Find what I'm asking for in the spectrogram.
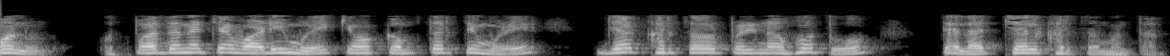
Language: Marathi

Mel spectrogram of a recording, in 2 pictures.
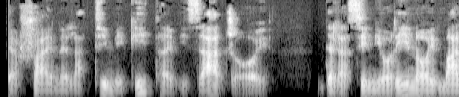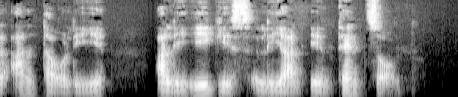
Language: Esperanto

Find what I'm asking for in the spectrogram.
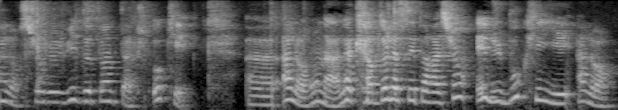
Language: French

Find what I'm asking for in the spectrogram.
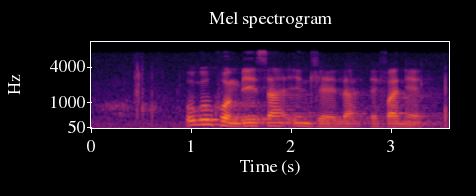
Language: Zulu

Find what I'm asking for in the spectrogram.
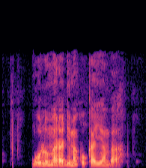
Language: Taita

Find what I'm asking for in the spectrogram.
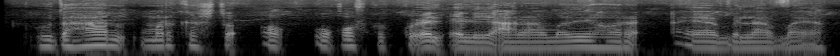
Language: Somali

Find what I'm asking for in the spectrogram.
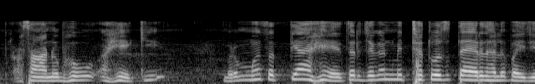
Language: Marathi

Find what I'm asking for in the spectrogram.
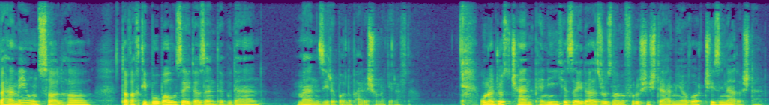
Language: Persian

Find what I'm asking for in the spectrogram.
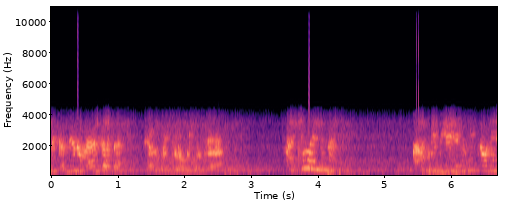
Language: Vietnamese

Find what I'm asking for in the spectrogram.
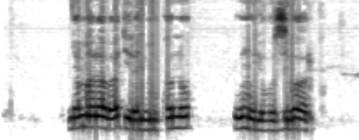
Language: Kinyarwanda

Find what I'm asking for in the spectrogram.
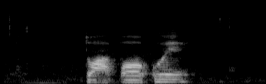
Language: Min Nan Chinese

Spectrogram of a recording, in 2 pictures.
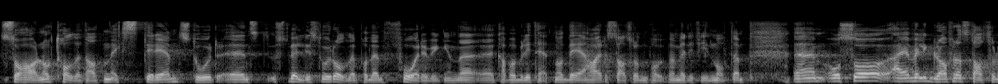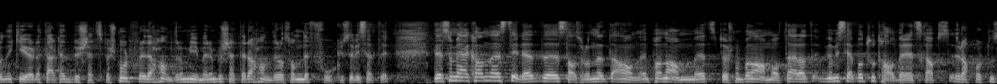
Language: Norwegian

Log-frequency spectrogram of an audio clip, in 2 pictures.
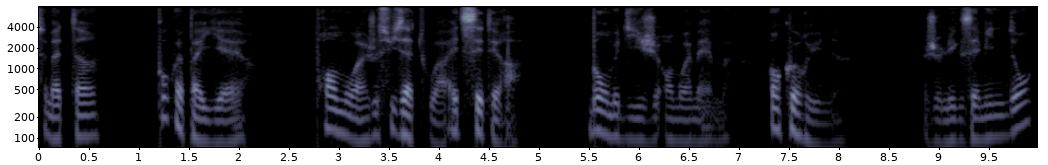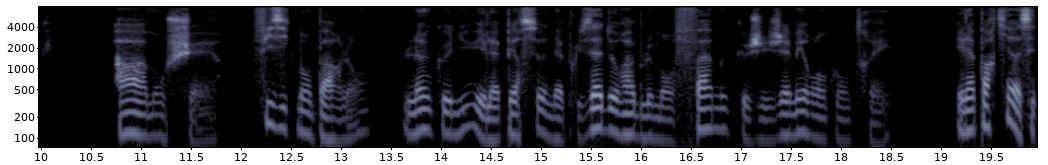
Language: French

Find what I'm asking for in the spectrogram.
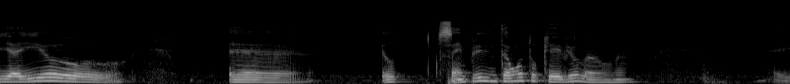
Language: Portuguese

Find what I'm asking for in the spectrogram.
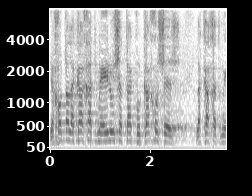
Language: Hebrew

